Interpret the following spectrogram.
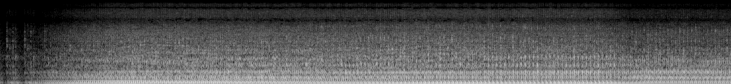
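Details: Porsche 911 (996) first start after 4+ years of restoration: catches and settles into a lumpy, uneven, wavering rough idle.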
